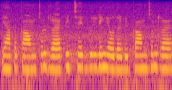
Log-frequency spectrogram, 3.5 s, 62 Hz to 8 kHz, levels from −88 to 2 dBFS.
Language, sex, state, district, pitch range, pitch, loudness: Hindi, female, Haryana, Charkhi Dadri, 195-215 Hz, 200 Hz, -15 LUFS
